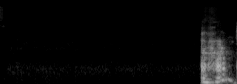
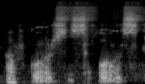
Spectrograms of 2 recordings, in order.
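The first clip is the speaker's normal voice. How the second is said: whispered aside; 7 dB quieter, slower than usual. Real, not acted. Muttered aside after example.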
